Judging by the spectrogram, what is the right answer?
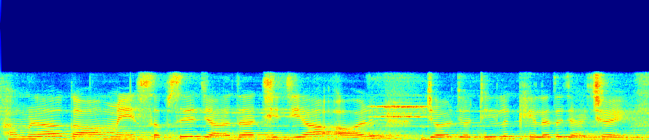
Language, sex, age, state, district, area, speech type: Maithili, female, 18-30, Bihar, Sitamarhi, rural, spontaneous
